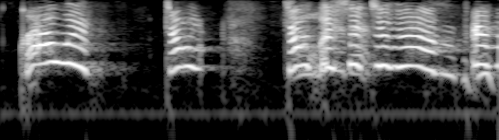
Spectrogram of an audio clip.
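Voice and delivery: very high, loud pleading voice; high Officer Jenny. Retold or imitated. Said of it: "Officer Jenny's like".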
